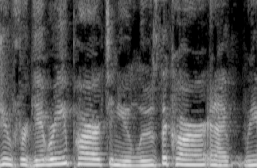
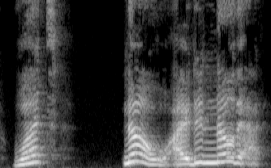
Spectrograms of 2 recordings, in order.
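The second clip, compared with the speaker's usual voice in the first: higher, louder drawn-out astonishment; surprised; 5 semitones higher, 4 dB louder, slower than usual. Retold or imitated. Mom learning of free parking, slow surprise. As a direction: act pleasantly stunned by the news.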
